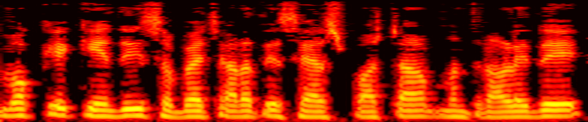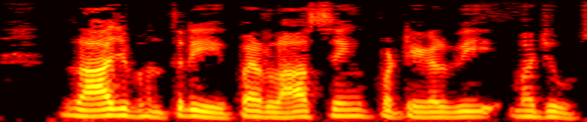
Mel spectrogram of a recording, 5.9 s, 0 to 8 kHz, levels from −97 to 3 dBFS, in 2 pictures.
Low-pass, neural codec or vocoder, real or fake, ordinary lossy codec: none; none; real; none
